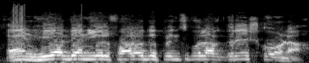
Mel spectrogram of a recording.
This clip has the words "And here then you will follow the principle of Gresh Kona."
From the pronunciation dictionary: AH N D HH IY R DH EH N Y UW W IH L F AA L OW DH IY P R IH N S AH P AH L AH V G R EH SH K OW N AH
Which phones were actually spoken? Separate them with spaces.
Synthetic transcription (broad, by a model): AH N D HH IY R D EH N Y UW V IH L F AA L OW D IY P R IH N S AH P AH L AH V G R EH SH K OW N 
